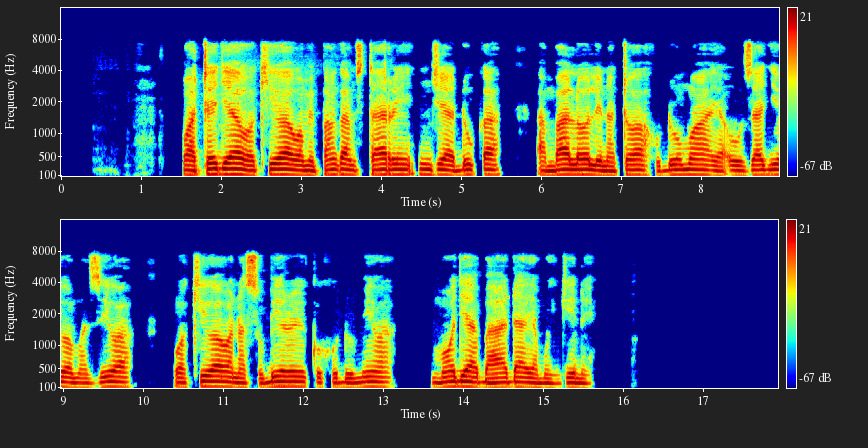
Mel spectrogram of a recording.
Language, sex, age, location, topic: Swahili, male, 25-35, Dar es Salaam, finance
